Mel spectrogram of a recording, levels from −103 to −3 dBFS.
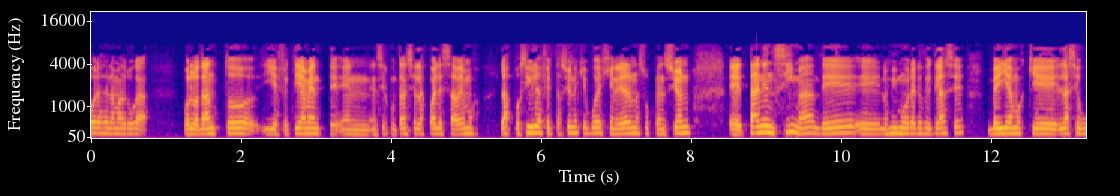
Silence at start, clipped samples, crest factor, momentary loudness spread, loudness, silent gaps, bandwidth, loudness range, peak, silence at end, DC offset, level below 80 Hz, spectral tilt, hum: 0 s; under 0.1%; 22 dB; 12 LU; -20 LUFS; none; 7.8 kHz; 3 LU; 0 dBFS; 0 s; under 0.1%; -64 dBFS; -4.5 dB/octave; none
